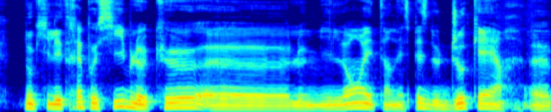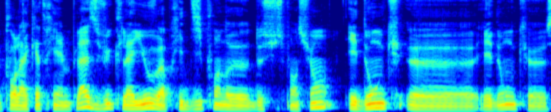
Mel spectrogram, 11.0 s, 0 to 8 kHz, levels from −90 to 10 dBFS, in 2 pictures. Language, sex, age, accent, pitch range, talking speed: French, male, 30-49, French, 95-120 Hz, 195 wpm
